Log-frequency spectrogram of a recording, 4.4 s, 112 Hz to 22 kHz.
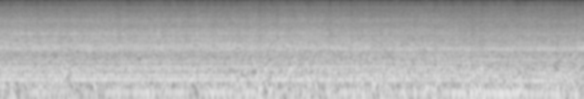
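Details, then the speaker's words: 1955 Johnson Seahorse 10 hp outboard, restored with rebuilt ignition, carburetor and gearcase, pushing a 14 ft john boat about 18 mph: loud, steady high-revving buzz with water and wind rush; normal running under load. "she's a good one he pushes my john boat my 14 foot john boat here about 18 miles an hour which is awesome for 10 horsepower"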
